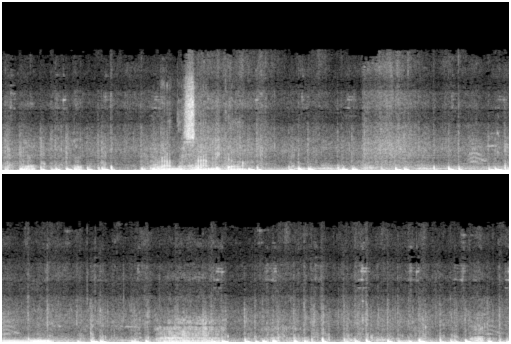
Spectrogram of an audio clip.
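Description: Horse hooves thud steadily on soft ground at a trot.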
